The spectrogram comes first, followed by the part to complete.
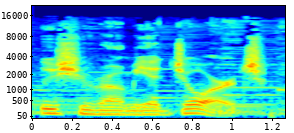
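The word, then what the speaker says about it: Ushiromiya George: his name is spelled like this and it's pronounced ushiromia george he's five years older than me so he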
